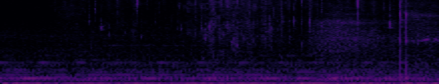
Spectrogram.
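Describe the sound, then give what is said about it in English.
Water pours steadily into a bath, a soft continuous splashing and trickling, quiet, with a faint low hum beneath and no one speaking. “I hope the water temperature is pleasant for you.”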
